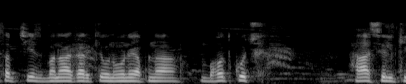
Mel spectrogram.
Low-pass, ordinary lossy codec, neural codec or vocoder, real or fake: 7.2 kHz; MP3, 32 kbps; none; real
